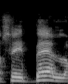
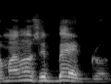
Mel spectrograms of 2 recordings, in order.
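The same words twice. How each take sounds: First: "bello" said with a clear single L, bEL-lo; standard bello. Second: "bello" said as "beddo", the L turned into a retroflex D; dialect bello. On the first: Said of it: "someone says bello". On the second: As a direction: say "bello" like a Sicilian mother, "beddo". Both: Shown as a demonstration.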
